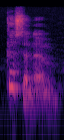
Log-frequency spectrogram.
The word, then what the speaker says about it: köszönöm: Alors, ça s'écrit, ça se dit, pardon, köszönöm. Ok. Köszönöm, avec tous les petits O de points qui font le E.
